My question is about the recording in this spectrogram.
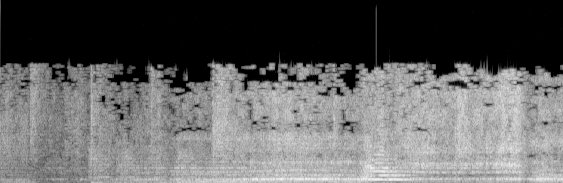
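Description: Doberman growling and snarling on command, growing steadily louder over the first two seconds and then holding, with music underneath.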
